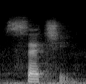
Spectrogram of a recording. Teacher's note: Notice here the open E sounds like the E in the English word set or bed.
